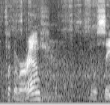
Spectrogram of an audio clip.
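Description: Foam board pieces rubbing and sliding across a plastic cutting mat as they are pushed into place, with a short voiced sound rising in pitch about half a second in.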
